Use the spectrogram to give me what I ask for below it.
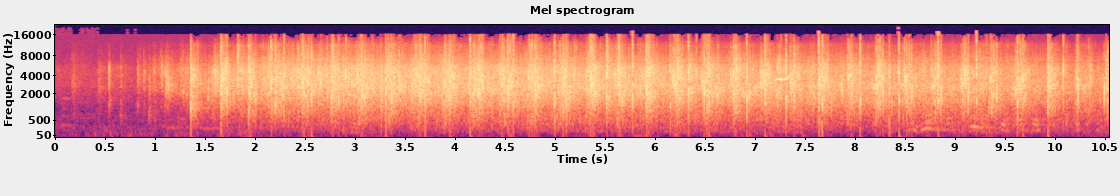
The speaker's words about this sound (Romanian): Puneți la inimă, domnii mei și iubiții mei, reacția acestui popor care de obicei la slujbe nu aplaudă.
